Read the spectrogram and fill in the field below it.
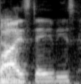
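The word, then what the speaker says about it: John Rhys-Davies: the thing is that after John Vr- John Vr- I can't pronounce it. John Rye Davies, is it? John Yeah, Rhys Davies.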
